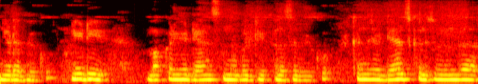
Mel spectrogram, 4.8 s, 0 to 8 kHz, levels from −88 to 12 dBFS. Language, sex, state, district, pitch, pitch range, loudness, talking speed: Kannada, male, Karnataka, Dharwad, 175 Hz, 165-185 Hz, -14 LUFS, 140 wpm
